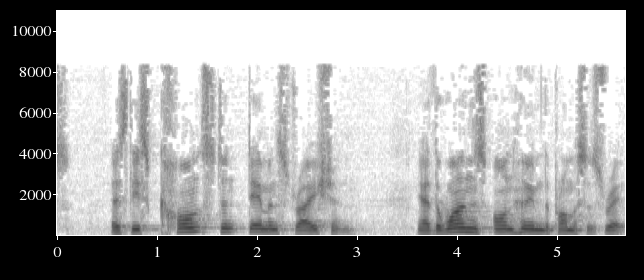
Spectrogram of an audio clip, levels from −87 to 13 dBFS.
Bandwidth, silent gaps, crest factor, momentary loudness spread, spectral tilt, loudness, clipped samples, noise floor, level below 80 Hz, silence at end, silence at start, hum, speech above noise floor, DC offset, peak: 8.8 kHz; none; 20 dB; 12 LU; -5.5 dB/octave; -22 LUFS; under 0.1%; -57 dBFS; -70 dBFS; 0 s; 0 s; none; 36 dB; under 0.1%; -2 dBFS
